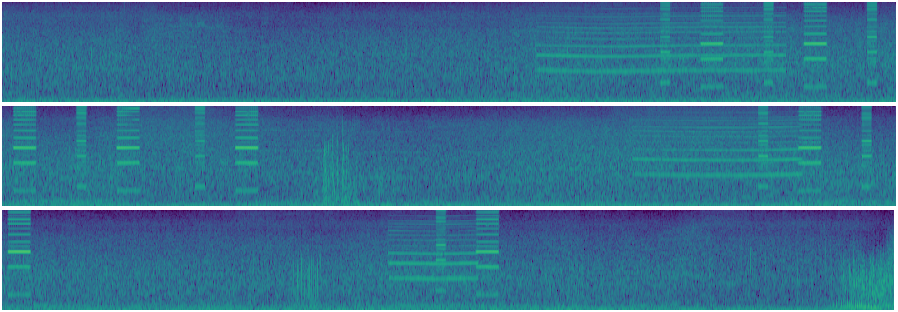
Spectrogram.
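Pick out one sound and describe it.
Wind rushes steadily past at height, outdoors.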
